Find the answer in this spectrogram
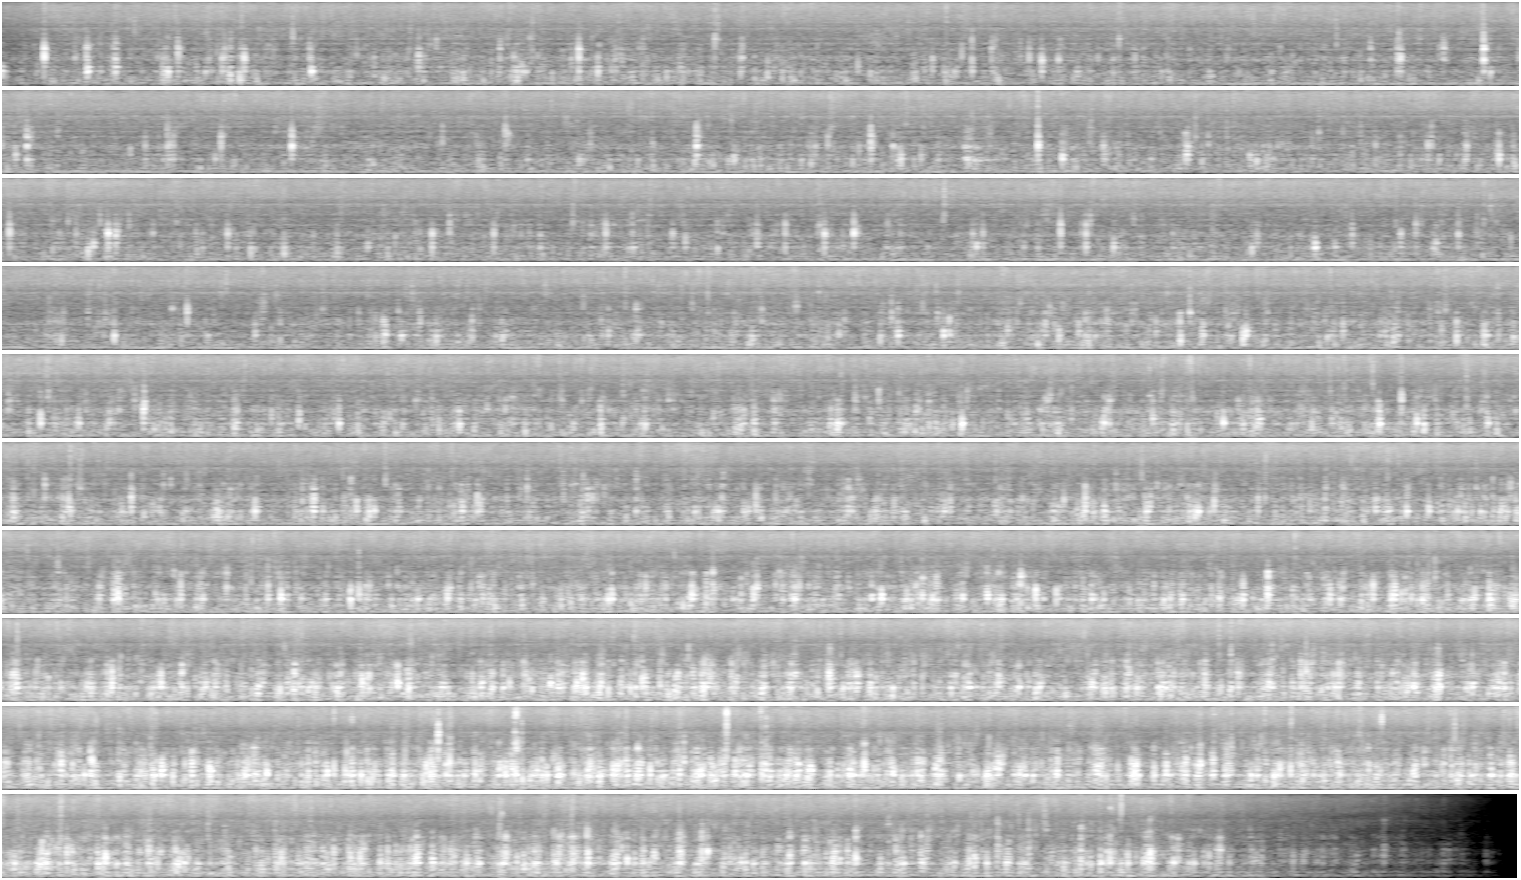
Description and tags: Pot of Water Boiling
the sound of noodles boiling in a pot
boiling, cooking, pot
